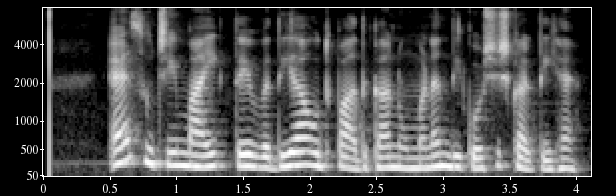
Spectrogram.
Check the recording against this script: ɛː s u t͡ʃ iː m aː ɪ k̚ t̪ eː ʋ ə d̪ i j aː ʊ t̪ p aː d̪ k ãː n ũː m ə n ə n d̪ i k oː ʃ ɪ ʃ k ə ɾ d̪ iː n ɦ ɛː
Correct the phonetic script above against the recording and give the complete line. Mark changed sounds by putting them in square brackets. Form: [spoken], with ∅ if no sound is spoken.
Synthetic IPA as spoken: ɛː s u t͡ʃ iː m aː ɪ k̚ t̪ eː ʋ ə d̪ i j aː ʊ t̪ p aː d̪ k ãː n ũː m ə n ə n d̪ [iː] k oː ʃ ɪ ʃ k ə ɾ d̪ iː [∅] ɦ ɛː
